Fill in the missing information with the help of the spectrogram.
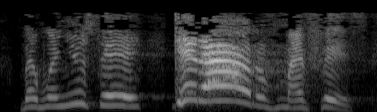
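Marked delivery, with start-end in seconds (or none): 1.3-2.7 mock forceful, stern tone, louder. Acting out a believer rebuking Satan: imitating a strong rebuke. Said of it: "that was strong".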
